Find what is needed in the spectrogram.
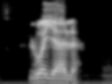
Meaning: feminine singular of loyal
- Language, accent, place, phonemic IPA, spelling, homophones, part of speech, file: French, France, Lyon, /lwa.jal/, loyale, loyal / loyales, adjective, LL-Q150 (fra)-loyale.wav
